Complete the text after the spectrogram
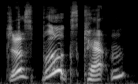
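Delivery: high, loud deckhand's shout; Stinky. A narrator's reading. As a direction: shout a report down to the captain. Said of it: "shouted Stinky".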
